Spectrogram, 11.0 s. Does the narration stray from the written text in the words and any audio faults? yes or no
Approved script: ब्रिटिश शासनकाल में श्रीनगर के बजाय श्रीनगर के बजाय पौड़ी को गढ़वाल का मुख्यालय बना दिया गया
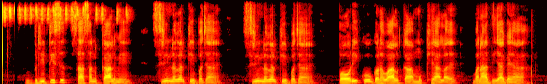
no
